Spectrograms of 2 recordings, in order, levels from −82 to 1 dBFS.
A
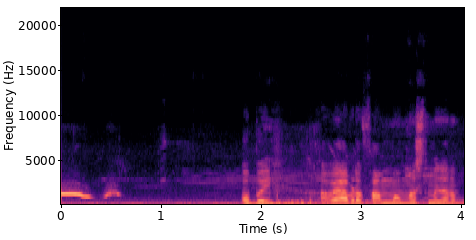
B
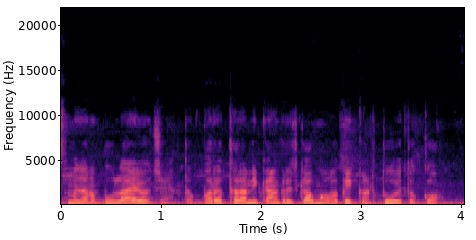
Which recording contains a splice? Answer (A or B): A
